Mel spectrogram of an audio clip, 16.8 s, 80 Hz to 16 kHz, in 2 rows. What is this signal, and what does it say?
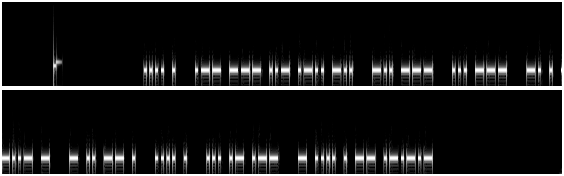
Morse code, heard as a keyed tone, about 28 wpm, 700 Hz. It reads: HE WOULD DO SO NEXT TIME HE SAW THEM.
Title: Sentences from Top 1000 Words - Review Part 1 - 28wpm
